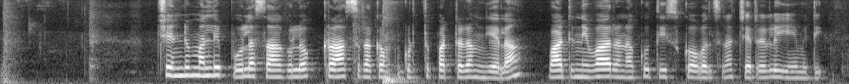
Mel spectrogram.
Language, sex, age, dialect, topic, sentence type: Telugu, female, 25-30, Southern, agriculture, question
